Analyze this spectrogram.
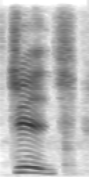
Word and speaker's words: Judge: It's Jidge. Is it Jidge? The great debate of how to pronounce this, but I am fairly certain it is actually Jidge.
